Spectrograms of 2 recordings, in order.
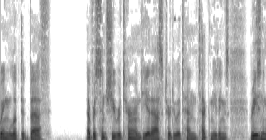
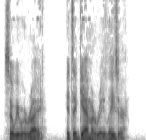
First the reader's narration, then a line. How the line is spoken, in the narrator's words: He said flatly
